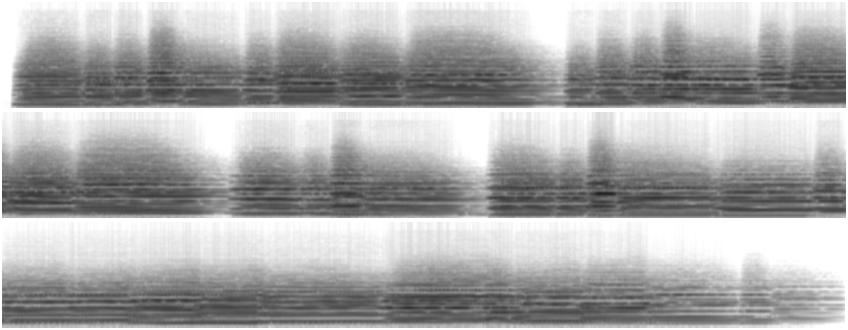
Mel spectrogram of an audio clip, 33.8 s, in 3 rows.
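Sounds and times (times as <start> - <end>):
fanfare on three trombones: 0.2 - 33.4.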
